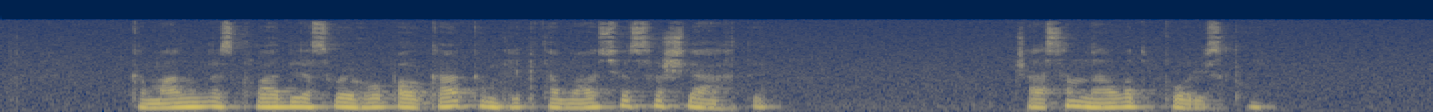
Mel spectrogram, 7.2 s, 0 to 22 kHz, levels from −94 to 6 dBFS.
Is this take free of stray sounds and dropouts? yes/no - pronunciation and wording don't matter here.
yes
